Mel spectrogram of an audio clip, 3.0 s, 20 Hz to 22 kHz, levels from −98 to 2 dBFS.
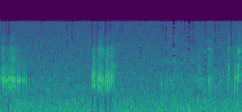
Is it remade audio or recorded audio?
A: remade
